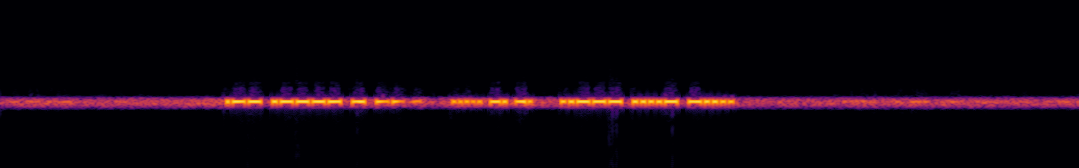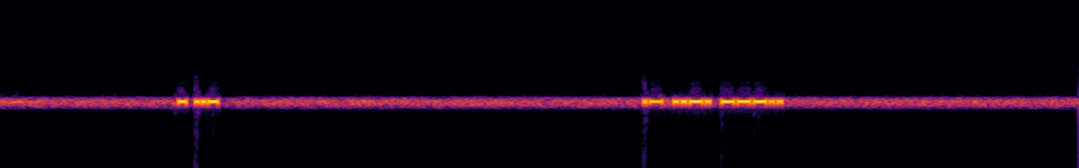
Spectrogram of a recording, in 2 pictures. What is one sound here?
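Radio static hisses softly and steadily.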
